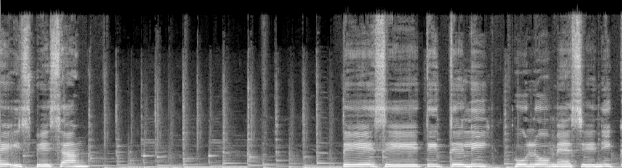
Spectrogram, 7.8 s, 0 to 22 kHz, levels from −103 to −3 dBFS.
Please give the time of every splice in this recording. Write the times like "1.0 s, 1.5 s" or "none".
none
